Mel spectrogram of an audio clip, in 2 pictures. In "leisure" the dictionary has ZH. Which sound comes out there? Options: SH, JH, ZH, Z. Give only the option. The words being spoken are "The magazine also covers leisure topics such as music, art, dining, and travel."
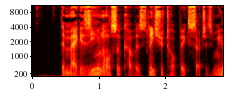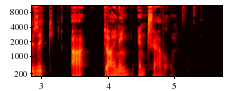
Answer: SH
